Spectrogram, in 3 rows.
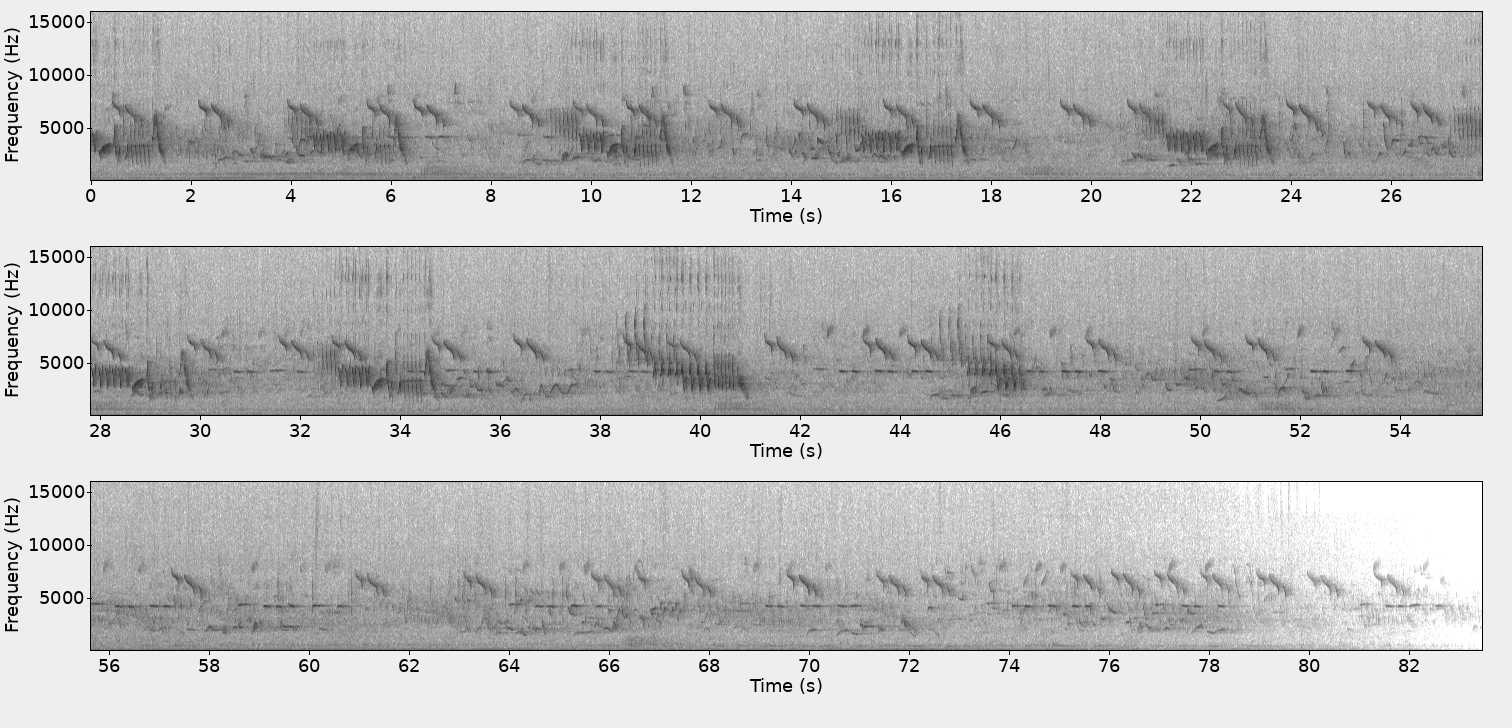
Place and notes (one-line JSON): {"title": "Stoumont, Belgium - Birds waking up", "date": "2018-04-21 06:00:00", "description": "During my breakfast. A small stream, and birds waking up. A very excited Common Chaffinch singing and fighting !", "latitude": "50.46", "longitude": "5.88", "altitude": "530", "timezone": "Europe/Brussels"}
